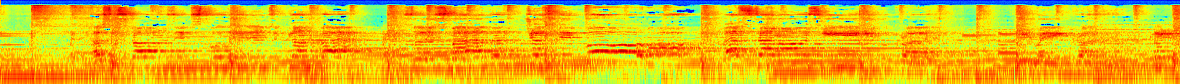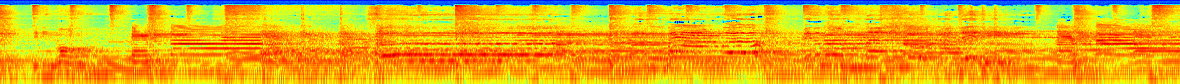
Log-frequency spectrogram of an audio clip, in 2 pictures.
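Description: A rock band playing live and loud: electric guitars over drums and bass.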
